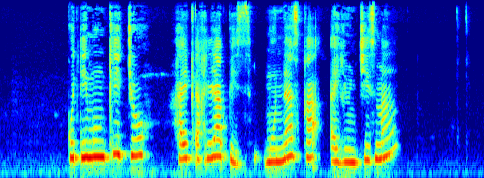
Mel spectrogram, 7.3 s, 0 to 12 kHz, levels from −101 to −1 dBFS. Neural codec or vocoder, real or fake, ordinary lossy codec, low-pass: none; real; Opus, 32 kbps; 10.8 kHz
